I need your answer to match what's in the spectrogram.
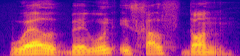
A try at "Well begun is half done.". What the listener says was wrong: Your pronunciation, the sound, this sound should be the same. Begun, done.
